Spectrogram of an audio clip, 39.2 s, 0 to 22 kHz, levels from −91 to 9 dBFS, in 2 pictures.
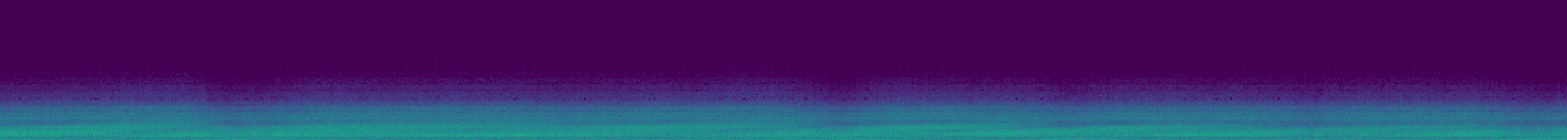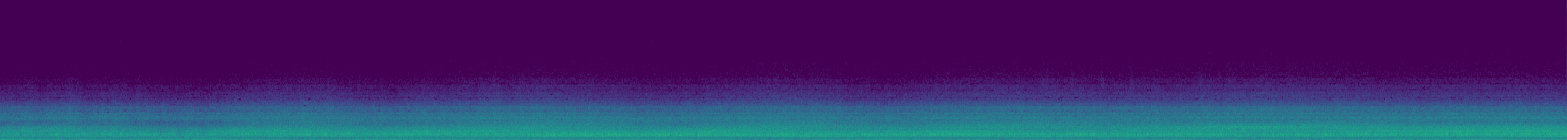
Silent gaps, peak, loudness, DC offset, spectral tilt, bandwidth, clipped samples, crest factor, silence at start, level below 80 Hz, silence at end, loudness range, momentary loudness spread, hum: none; -16 dBFS; -31 LUFS; under 0.1%; -5 dB/octave; 10.5 kHz; under 0.1%; 16 dB; 0 s; -48 dBFS; 0 s; 4 LU; 4 LU; none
